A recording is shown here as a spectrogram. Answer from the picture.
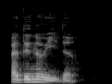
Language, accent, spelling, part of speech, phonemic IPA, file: French, France, adénoïde, adjective, /a.de.nɔ.id/, LL-Q150 (fra)-adénoïde.wav
- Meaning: 1. adenoid 2. glandular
